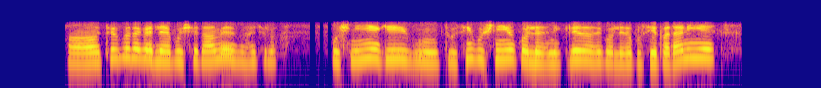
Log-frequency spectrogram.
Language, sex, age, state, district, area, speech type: Dogri, female, 30-45, Jammu and Kashmir, Udhampur, rural, conversation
